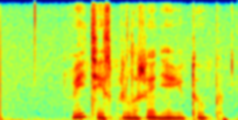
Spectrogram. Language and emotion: Russian, sad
